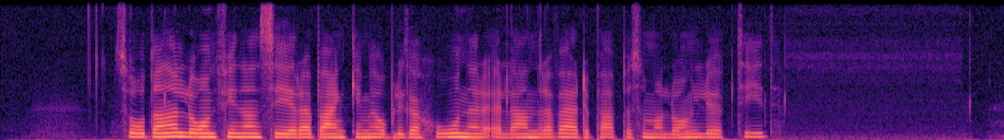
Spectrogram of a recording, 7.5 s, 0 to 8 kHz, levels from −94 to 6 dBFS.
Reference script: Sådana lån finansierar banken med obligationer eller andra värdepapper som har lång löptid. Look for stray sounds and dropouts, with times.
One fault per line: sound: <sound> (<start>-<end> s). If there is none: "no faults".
no faults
